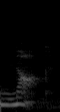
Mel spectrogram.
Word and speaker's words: knock: be if you said knock you are exactly right like to knock on the door but you do not hear the K it is silent it is a silent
